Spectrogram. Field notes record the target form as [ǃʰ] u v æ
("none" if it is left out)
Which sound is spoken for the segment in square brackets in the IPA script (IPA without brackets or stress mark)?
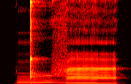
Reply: ŋ͡ǃ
